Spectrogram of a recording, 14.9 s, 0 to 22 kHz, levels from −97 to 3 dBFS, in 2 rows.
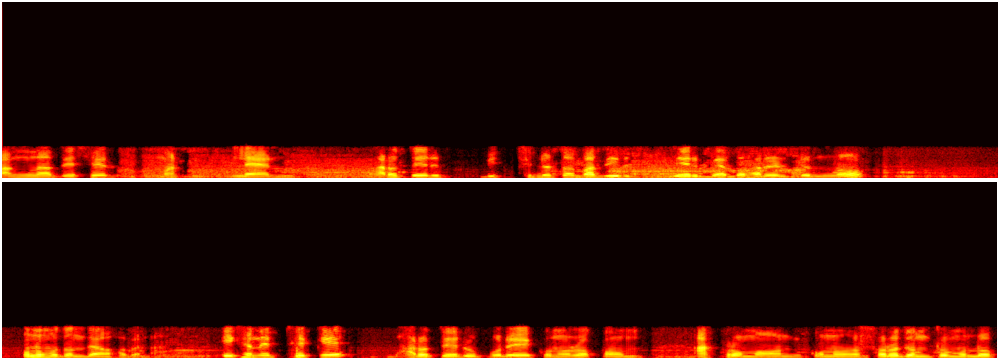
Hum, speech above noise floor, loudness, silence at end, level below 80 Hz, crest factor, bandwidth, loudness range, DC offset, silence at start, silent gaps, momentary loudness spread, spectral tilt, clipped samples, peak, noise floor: none; 30 dB; -25 LUFS; 0 s; -62 dBFS; 22 dB; 4.2 kHz; 3 LU; under 0.1%; 0 s; none; 18 LU; -4 dB/octave; under 0.1%; -4 dBFS; -55 dBFS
